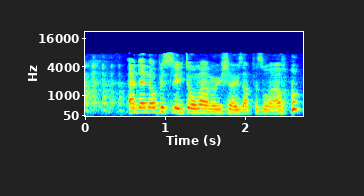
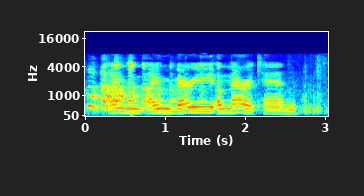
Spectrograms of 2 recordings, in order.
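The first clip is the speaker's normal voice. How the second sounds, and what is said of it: Put-on American accent. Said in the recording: “That's my American accent. I'm British and can do an American accent”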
